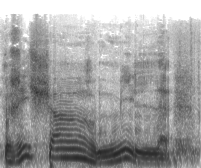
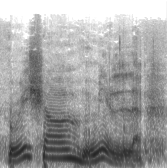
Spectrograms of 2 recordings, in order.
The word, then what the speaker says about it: Richard Mille: Do not pronounce the D to Richard. It's not like in English, you do not say Richard, but rather Richard. In English, Richard Mill. To pronounce the double L. Richard Mill, with the typical French or Swiss French pronunciation, Richard Mill.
